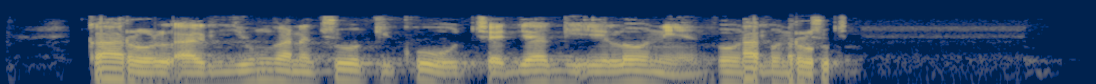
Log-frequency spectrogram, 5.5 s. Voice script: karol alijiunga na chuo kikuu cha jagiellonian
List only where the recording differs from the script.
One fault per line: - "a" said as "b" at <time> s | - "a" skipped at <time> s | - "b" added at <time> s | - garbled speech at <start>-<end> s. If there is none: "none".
- garbled speech at 3.6-4.2 s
